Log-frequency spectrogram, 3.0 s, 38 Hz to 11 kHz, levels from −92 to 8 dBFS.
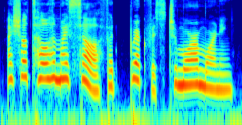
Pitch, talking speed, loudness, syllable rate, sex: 250 Hz, 200 wpm, -16 LUFS, 5.0 syllables/s, female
